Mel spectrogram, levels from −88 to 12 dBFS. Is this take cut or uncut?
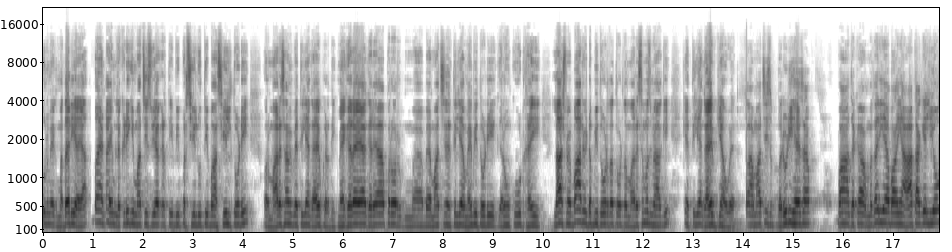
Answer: cut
